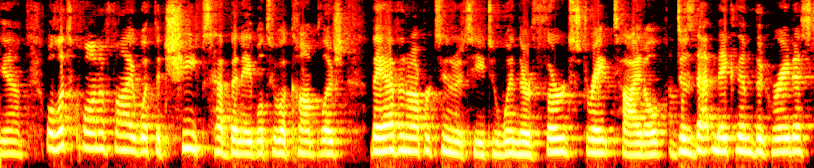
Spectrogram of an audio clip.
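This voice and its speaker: Over noticeable background noise, a woman talks at a moderate pace with hardly any pauses, her medium pitch showing ordinary variation. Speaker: sports talk show host. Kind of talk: interview questions.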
